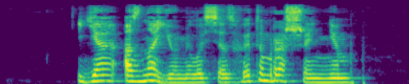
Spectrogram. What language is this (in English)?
Belarusian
